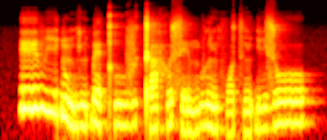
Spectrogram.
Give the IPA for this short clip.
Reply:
eː˦ βiː˦ɗũ˨ɡĩ˨˦ɓɛ˨˦ kʰuː˨vɪ˦ kʼa˨hʊ˦ se˨ mu˦lĩ˨fɔ˨t͡sĩ˨ ɗi˨zoː˦

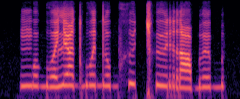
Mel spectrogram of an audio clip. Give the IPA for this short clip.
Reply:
ŋʷœ˧ɡʷɛ˨˦lʲɑ˦dɡʷe˦ do˧bxʉ˦ ǀʰʉ˧ rɑ˧bø˦b

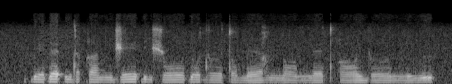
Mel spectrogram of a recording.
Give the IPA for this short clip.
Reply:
ɓeɗɛʔ ndiqɛːmnd͡ʒeː ɗiʃoː ɗodɤːtɔ mɛːʁnːɔː nːɛːtqɔː jɤː nːɯ

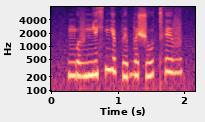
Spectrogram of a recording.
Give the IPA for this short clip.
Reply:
ŋʷevɲɪsʲnʲœ pɪbœ ʃutʰɪv

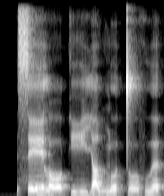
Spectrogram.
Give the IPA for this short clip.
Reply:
seː˧˥ lɔː˩kiː˧ja˧˩w ŋoː˥˨t̚ t̪oː˩˧fu˧˥ə̯

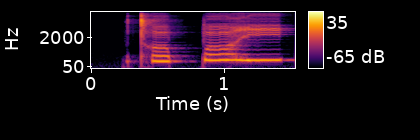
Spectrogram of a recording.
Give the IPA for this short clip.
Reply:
tʰɔ˧pːɔ˥ ɦi˥

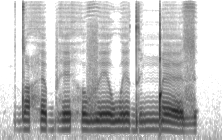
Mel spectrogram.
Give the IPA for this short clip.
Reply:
dˤehɛbʱehʊ ve wɪd̪i ŋ͡ǃɛz

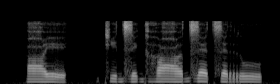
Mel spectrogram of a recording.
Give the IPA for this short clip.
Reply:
ʕe | cid͡zeɡʱʌʕʌ d͡zɛt͡sɛru

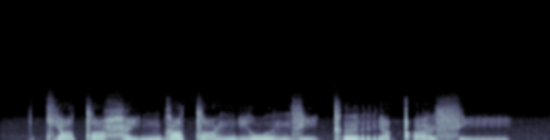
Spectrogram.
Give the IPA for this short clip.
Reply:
tʲə˞˩tˤʌ˩ħi˩ ŋɡʊ˥ tˤi˩ŋi˥wʊ˩ nzi˩kʼə˥rɪ˩qʼə˞˩ si˩

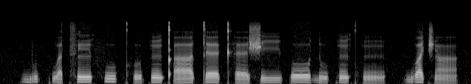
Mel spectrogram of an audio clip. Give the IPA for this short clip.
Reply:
bu˦kʷa˨ t͡sĩ˦ fu˦ kʰʊ˨pũ˦kʼaː˨˦ tɛ˦kʰɛ˨ʃiː˦ poː˦ɗu˨kũ˦kʰũ˨ | ɡʷa˦t͡ʃã˨

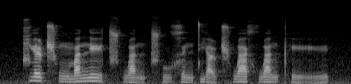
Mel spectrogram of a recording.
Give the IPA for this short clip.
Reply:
t͡ɕɥɛ˥ʈ͡ʂʰʊ˨ŋma˥n e˥˩ɪ̯ t͡sʰwa̰˨˩n t͡sʰu˧˥xə˧˥nt̪jä̰˨˩ʈ͡ʂʰwä˥˩ xwa˥npʰḛ˨˩˦ɪ̯

